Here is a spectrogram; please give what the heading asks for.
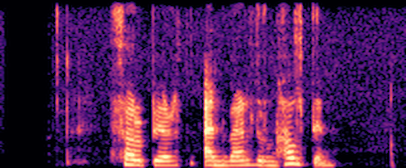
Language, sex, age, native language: Icelandic, female, 14, Icelandic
